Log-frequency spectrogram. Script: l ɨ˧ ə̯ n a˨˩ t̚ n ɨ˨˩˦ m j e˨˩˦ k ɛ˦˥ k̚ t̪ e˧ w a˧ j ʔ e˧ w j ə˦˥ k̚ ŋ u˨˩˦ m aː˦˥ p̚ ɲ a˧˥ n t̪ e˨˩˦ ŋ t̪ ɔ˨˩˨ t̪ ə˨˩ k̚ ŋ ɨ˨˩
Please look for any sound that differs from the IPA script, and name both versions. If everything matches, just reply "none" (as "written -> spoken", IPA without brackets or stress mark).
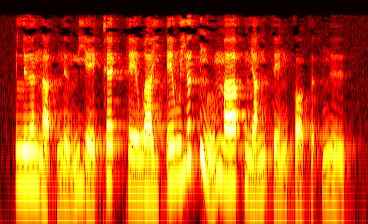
none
